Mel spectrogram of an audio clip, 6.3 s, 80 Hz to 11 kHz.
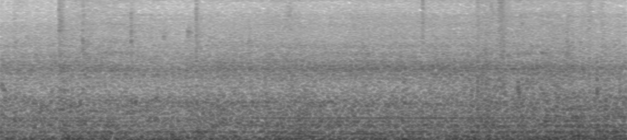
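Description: Steady running noise inside a Mark 3 passenger coach of a High Speed Train at speed: a low rumble of the train on the track, with a few faint clicks.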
